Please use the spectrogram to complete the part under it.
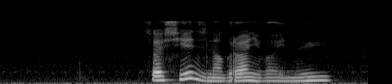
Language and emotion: Russian, sad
